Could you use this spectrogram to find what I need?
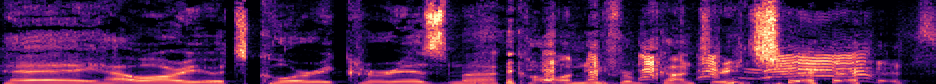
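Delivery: put-on laid-back stoner voice. Retelling how a stoner telemarketer opened his calls, imitating Corey Charisma. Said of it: "he was like kind of a shaggy stoner type".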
